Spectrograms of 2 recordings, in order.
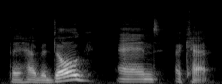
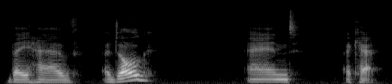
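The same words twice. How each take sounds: First: The sentence is read faster, with reduced 'a'. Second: The sentence is read slowly and carefully. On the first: "then a bit faster" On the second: "first slowly"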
